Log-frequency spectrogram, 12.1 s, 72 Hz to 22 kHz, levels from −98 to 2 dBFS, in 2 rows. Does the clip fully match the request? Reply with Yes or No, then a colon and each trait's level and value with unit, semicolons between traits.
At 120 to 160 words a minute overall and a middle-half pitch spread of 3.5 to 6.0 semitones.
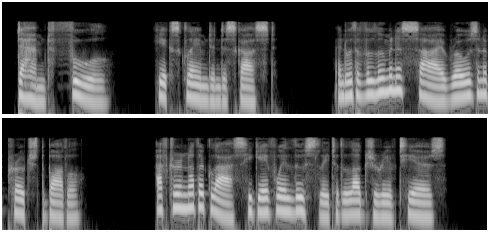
Yes: average, 140 wpm; average, 4.7 semitones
